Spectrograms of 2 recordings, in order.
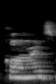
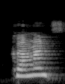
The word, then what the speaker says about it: comments: ஸோ என்னுடைய 10th ப்ராஜெக்ட்டுக்கு எனக்கு பலத்த காமெண்ட்ஸ் வந்தது, நான் ரிசீவ் பண்ணியிருக்கேன் அப்படிங்கிற மீனிங்கில் சொல்லலாம். அண்ட் தென் கமெண்ட்ஸ் அப்படி ப்ரொனவுன்ஸ் பண்ணக்கூடாது, காமெண்ட்ஸ். Fourth one, ooze.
